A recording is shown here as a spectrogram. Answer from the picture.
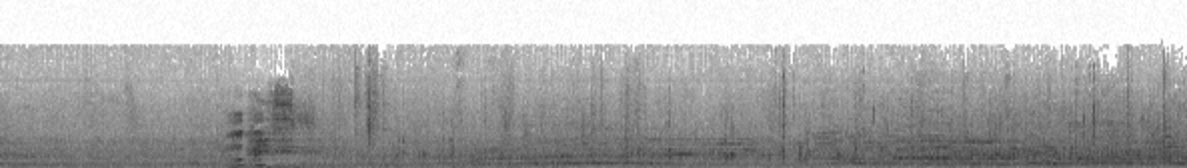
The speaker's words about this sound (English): The murmur of the crowd, what they're witnessing, what they're seeing. No one's going to leave, and they've still got another semi-final to come.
